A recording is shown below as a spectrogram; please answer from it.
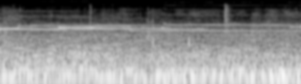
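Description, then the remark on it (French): Shrill electronic tunes from small inflatable animal-shaped boats at a weekend funfair in Brussels on a Sunday in spring: piercing high-pitched tones that hold and shift in small steps, playing continuously over a steady low rumble of background noise. “Il y a des petits bateaux gonflables en forme d'animaux qui font des petites musiques stridentes comme ça.”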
